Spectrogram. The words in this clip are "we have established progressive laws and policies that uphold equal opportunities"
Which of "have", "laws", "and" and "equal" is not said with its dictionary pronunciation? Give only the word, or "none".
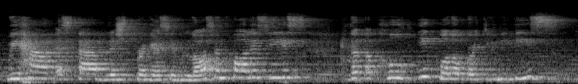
laws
